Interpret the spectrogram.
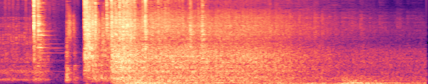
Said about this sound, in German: Mm, ja, es gab so eine Gewitterszene und da ist halt Blitzeinschlag und dann ja, ja. entsprechend der Donnerkasten.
